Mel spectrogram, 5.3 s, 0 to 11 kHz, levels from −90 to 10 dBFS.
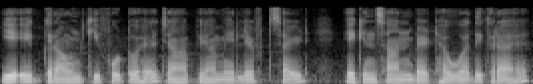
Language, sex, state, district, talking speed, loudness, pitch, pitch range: Hindi, male, Gujarat, Valsad, 200 wpm, -19 LUFS, 105 Hz, 100-110 Hz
